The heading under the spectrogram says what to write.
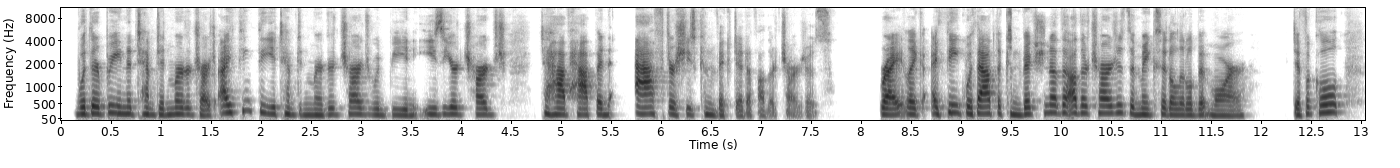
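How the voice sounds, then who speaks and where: A woman with a slight Utah accent, medium pitch, and ordinary pitch variation at a very fast pace, dry and close with no echo, in a very clean recording with a silent background. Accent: slight Utah accent on some words. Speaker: true crime podcast panelist. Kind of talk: live podcast discussion. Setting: live stream.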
